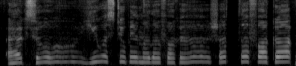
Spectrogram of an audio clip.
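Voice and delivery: high, slow, drawn-out put-on voice; hammed-up speech, long held vowels; mock speech voice. Shown as a demonstration. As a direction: stretch every word out in a high mocking singsong. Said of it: "I'll be like this".

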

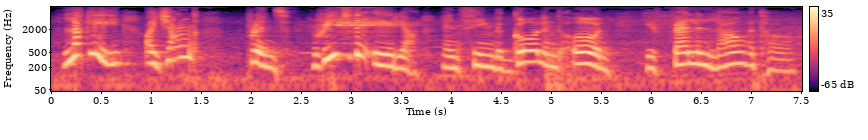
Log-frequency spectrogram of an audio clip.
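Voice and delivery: put-on lively read-aloud for kids; storybook narration. A narrator's reading. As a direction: tell it like a bedtime story. Narration continues.

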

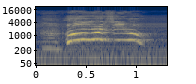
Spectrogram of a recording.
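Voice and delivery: very high cry of dread; loud, high-pitched alarm; panicked shriek. Real, not acted. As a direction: shriek as all hope goes. Power runs out.

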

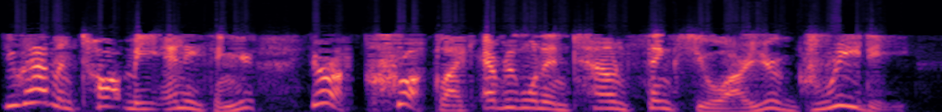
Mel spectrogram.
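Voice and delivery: put-on high-pitched accusations from a wronged little boy; acted child's heated tirade; indignant outburst. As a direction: pile up the grievances, worked up. Boy accusing boss in acted quarrel.

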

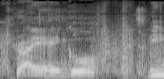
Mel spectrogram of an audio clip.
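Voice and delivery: usual speaking voice

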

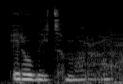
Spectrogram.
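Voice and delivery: whispering. Real, not acted. Late night whisper sign-off.

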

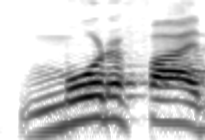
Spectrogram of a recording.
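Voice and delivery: loud, punched MORTIFY, pitched high; booming pulpit attack on the word; forceful scripture reading. Acted. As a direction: hit "Mortify" hard like a command. Opens the verse with force.

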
